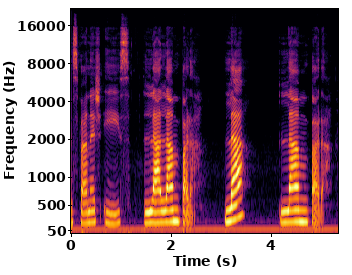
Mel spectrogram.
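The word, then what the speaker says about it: lámpara: is la lampara la lampara remember the accent mark on top of the letter a the first a right here and the pronunciation oops the pronunciation once again is la lampara la lampara okay so that is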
